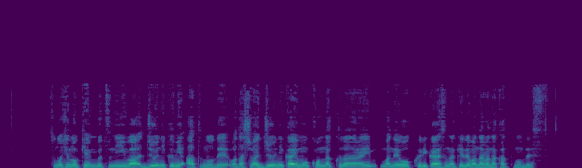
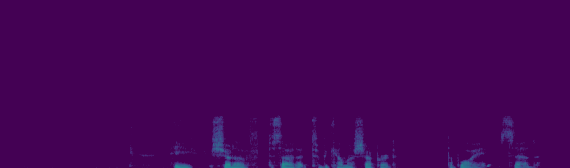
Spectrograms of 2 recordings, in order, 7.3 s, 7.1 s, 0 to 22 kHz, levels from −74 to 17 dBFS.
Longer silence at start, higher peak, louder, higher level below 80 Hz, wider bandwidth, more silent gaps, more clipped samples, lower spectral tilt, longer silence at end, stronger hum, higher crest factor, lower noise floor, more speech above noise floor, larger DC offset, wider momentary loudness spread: second, 0.65 s vs 1.65 s; first, -10 dBFS vs -22 dBFS; first, -27 LUFS vs -42 LUFS; first, -72 dBFS vs -80 dBFS; first, 11.5 kHz vs 7 kHz; neither; neither; about the same, -6 dB/octave vs -5.5 dB/octave; about the same, 0.5 s vs 0.4 s; neither; about the same, 18 dB vs 22 dB; second, -72 dBFS vs -79 dBFS; first, 46 dB vs 38 dB; neither; second, 10 LU vs 15 LU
